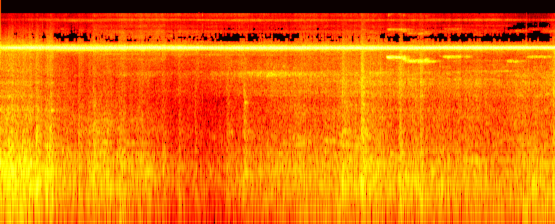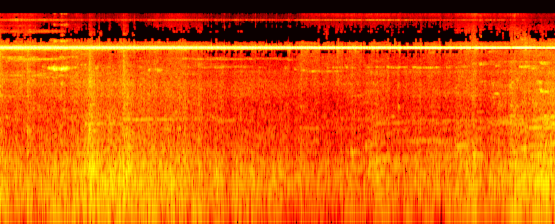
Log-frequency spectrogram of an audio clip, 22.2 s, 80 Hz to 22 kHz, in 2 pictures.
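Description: JR 205 series electric commuter train (KRL) rolling along the platform and slowing to a stop, with a low running rumble. Brief wavering high squeals come near the middle, and a steady high-pitched tone sits over it all.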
